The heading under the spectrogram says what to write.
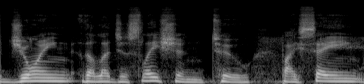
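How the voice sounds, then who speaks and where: A man hosts a talk broadcast and earnestly pitches a community initiative to his guest. He speaks at a mid pitch and fills his speech with small pauses and fillers. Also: a little mellow. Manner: earnest, promotional, many fillers. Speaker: radio talk show host. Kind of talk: talk show hosting.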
